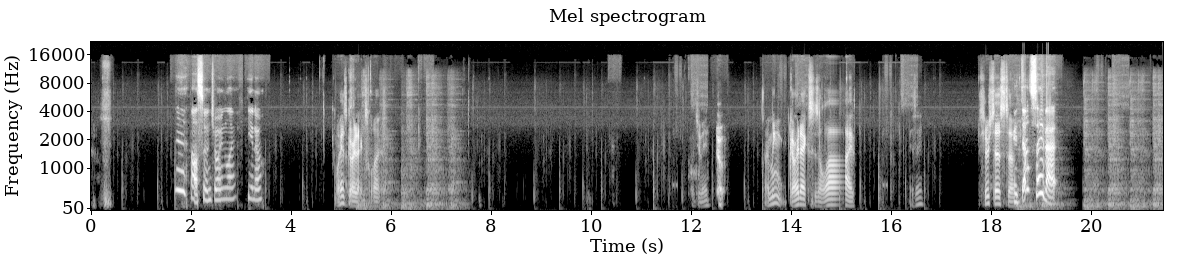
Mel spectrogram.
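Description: Footsteps tap steadily on hard floors and metal rungs.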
